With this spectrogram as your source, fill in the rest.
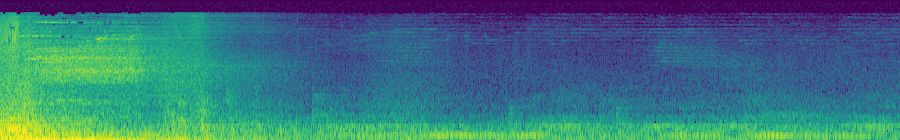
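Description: A low humming tone plays steadily.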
